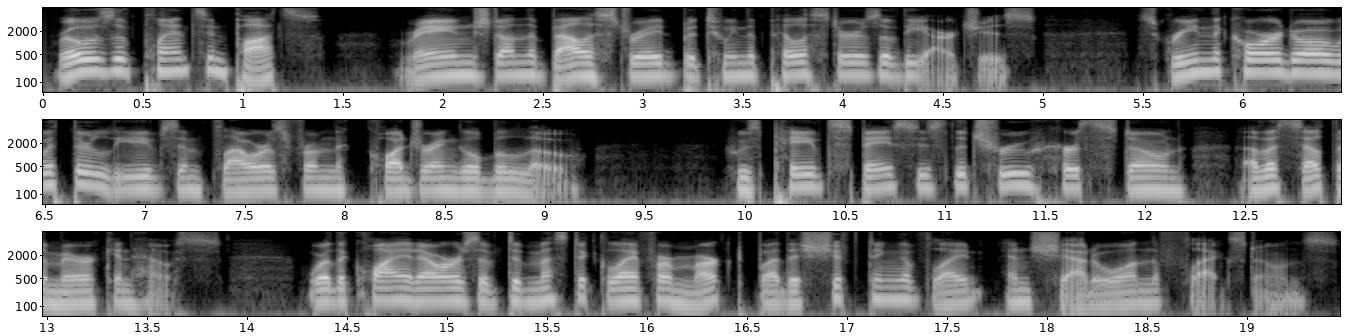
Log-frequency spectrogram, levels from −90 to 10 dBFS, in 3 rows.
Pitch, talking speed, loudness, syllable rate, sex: 140 Hz, 180 wpm, -20 LUFS, 5.4 syllables/s, male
